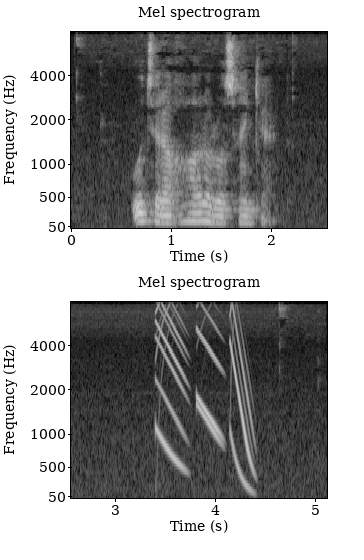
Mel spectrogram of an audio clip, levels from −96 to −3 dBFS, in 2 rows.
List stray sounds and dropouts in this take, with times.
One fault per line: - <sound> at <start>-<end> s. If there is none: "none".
- chirp at 3.4-4.4 s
